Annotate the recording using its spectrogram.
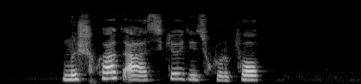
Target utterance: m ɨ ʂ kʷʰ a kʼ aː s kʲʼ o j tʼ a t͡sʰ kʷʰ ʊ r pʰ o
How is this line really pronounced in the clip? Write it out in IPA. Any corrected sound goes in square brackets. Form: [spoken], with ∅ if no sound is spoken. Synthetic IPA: m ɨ ʂ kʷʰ a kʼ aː s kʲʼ o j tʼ [i] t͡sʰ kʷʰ ʊ r pʰ o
